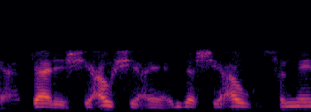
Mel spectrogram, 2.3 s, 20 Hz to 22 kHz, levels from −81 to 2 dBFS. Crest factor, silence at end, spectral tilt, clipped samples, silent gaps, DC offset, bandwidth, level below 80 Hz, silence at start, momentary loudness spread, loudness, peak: 18 dB; 0 s; -1 dB/octave; under 0.1%; none; under 0.1%; 3.8 kHz; under -90 dBFS; 0 s; 8 LU; -40 LUFS; -22 dBFS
